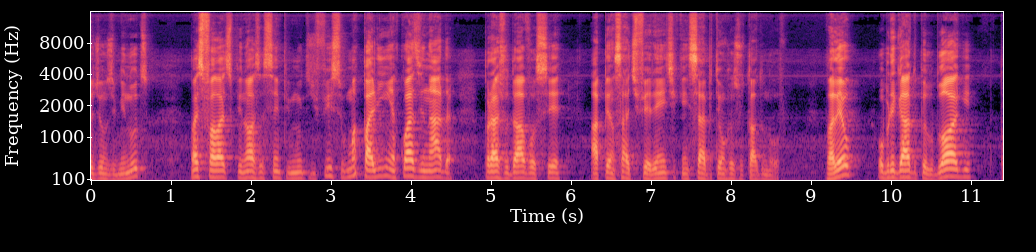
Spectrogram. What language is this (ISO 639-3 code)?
por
